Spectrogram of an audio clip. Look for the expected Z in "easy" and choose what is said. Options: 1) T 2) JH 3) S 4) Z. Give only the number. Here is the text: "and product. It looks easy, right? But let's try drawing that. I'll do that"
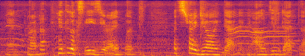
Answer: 4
